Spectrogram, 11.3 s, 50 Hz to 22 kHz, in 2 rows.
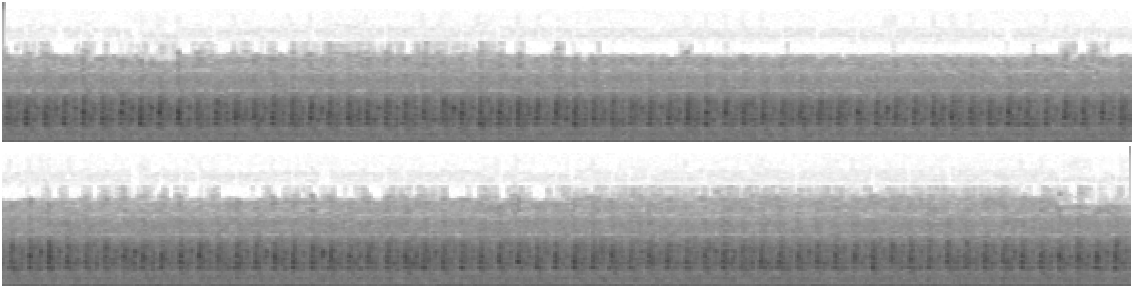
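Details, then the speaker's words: Older 4x4 Chevy van, believed 350 V8 (new motor around 2011), driven 160 miles with steady temperature and oil pressure, no overheating; heavy deep steady V8 rumble, even pulse about 3.5 per second, no knocks; just loud. "It is loud. I'll start it up for you."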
